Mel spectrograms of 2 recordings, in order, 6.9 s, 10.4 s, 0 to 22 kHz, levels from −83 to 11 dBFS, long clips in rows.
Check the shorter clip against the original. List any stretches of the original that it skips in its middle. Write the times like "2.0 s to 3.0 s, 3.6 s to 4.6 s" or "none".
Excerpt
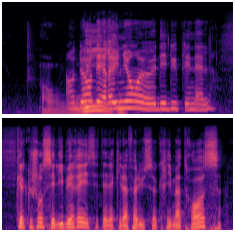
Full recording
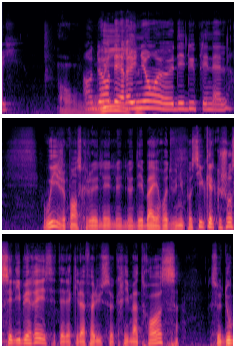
3.9 s to 6.5 s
